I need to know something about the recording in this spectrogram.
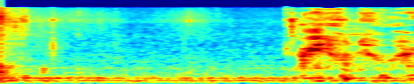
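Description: A pause in a woman's talk: quiet room tone with a faint steady low hum, then her voice starts again in the last half second.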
